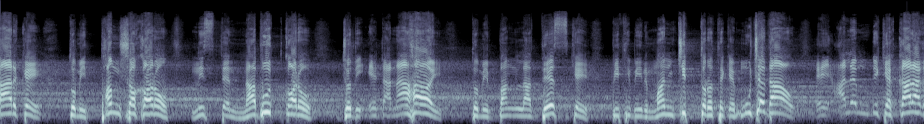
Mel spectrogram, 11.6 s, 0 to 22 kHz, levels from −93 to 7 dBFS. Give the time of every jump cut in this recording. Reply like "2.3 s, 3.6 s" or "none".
none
